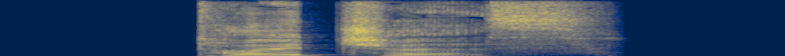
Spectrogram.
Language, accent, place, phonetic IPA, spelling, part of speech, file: German, Germany, Berlin, [tɔɪ̯t͡ʃəs], teutsches, adjective, De-teutsches.ogg
- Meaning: strong/mixed nominative/accusative neuter singular of teutsch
